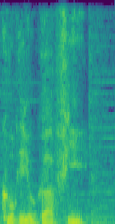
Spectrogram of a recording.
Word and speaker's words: Choreografie: Many German words that start with CH have a hard C sound, just like when English speakers say choreography. – Choreography. Die Choreografie. Die Choreografie.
